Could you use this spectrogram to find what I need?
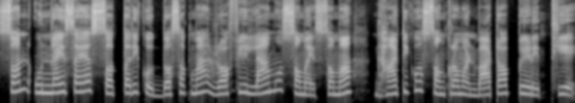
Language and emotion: Nepali, neutral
